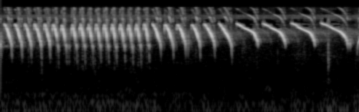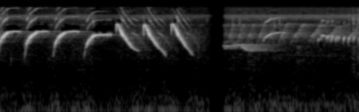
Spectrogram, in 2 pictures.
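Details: Canary song used to rouse lazy canaries: a dense rapid trill of bright falling notes slowing into long swooping whistles, broken by a short pause and a quieter, wavering continuation.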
